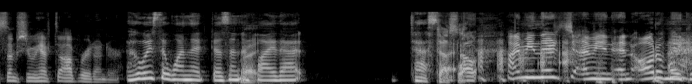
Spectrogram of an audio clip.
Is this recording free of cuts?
no; 1 cut; at 4.7 s

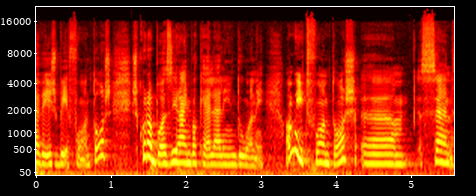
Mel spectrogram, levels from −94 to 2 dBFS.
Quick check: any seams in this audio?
no; 0 cuts

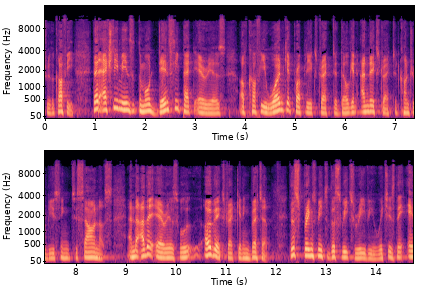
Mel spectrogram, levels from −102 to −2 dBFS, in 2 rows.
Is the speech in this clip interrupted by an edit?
no; 0 cuts

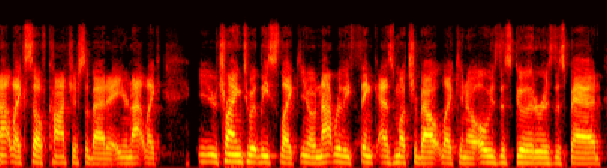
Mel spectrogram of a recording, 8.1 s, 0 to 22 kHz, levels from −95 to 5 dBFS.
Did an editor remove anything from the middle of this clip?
no; 0 cuts

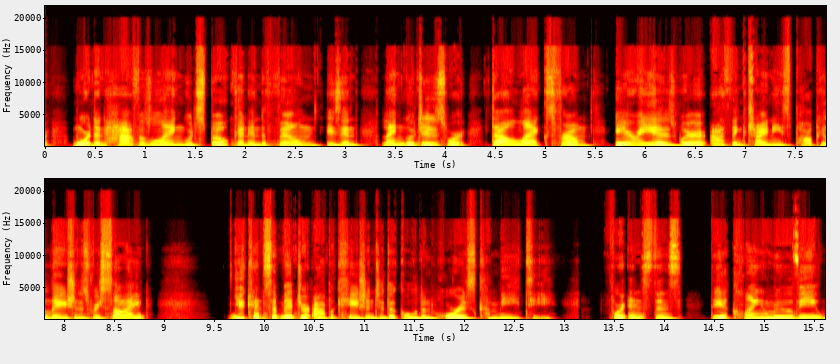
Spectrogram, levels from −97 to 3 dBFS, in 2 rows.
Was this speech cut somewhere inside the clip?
no; 0 cuts

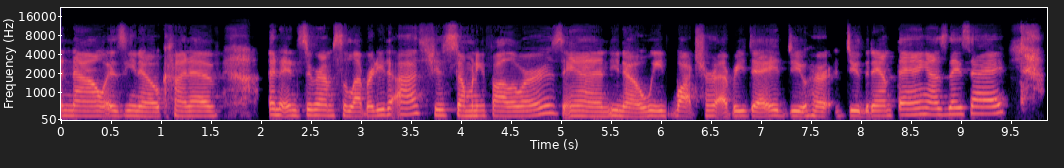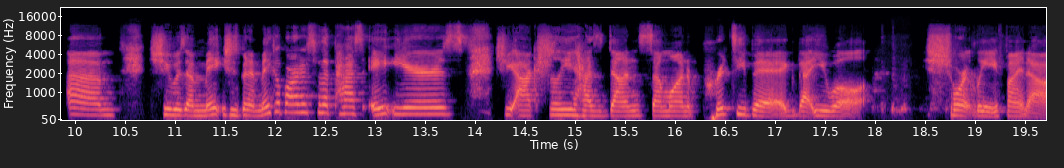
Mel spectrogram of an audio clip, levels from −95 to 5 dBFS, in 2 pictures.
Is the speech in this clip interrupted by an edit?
yes; 1 cut; at 6.0 s

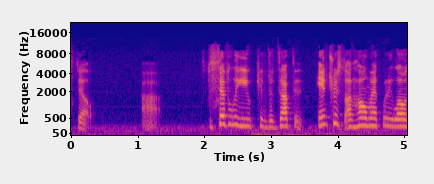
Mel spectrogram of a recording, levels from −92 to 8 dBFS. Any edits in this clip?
no; 0 cuts

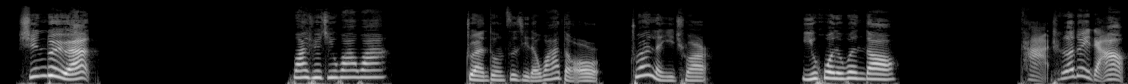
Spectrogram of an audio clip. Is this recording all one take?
yes; 0 cuts

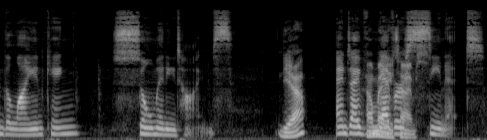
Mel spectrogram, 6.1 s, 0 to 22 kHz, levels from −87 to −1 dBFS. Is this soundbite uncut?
yes; 0 cuts

